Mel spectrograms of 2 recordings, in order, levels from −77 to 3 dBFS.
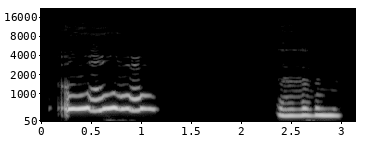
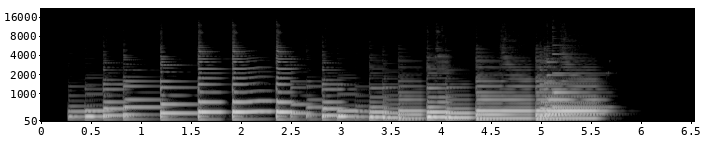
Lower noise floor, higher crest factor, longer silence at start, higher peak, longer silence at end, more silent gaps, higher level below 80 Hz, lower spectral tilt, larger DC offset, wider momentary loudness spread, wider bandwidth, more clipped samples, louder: first, under -90 dBFS vs -67 dBFS; about the same, 12 dB vs 16 dB; about the same, 0.2 s vs 0.25 s; second, -10 dBFS vs -6 dBFS; second, 0.15 s vs 0.8 s; first, 1.29-2.32 s vs none; second, -64 dBFS vs -58 dBFS; about the same, -9 dB/octave vs -9.5 dB/octave; neither; about the same, 11 LU vs 9 LU; second, 5 kHz vs 10 kHz; neither; about the same, -19 LUFS vs -21 LUFS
